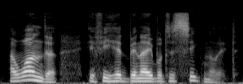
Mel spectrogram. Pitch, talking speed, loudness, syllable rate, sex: 140 Hz, 245 wpm, -17 LUFS, 7.3 syllables/s, male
